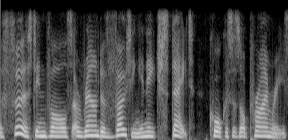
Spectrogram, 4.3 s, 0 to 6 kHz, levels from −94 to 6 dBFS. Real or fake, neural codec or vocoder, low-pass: real; none; 5.4 kHz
